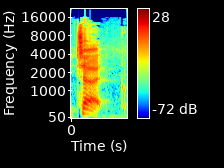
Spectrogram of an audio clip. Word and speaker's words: Tut: Tut was an Egyptian, Tut rhymes with butt, okay, all right, got it.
